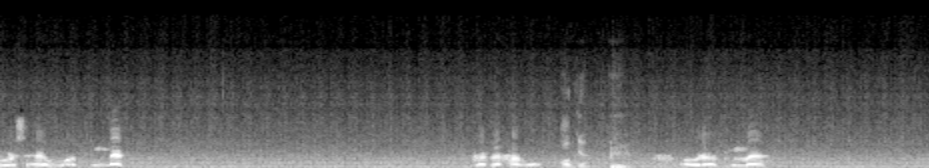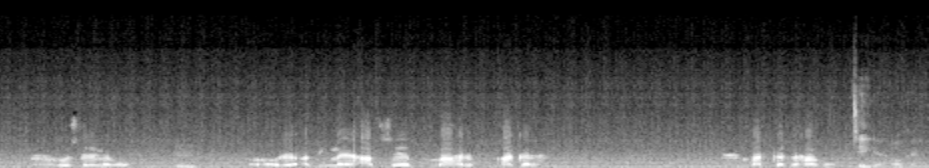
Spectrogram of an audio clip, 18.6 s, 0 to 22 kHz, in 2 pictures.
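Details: Silent-block stuttering in a 20-year-old male member of a stammering practice group, with long blocks between words while introducing himself; stuttering (silent blocks).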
